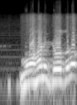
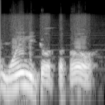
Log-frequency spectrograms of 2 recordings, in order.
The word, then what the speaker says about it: मोहनजोदड़ो: मोहनजोदड़ो का जब प्रोनाउंसिएशन हम करते हैं वहां की भाषा में, सिंधी भाषा में, तो इसका प्रोनाउंसिएशन होता है मोइनजोदड़ो।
